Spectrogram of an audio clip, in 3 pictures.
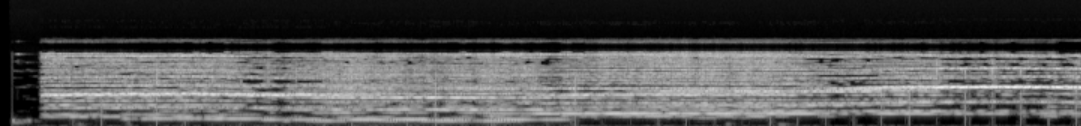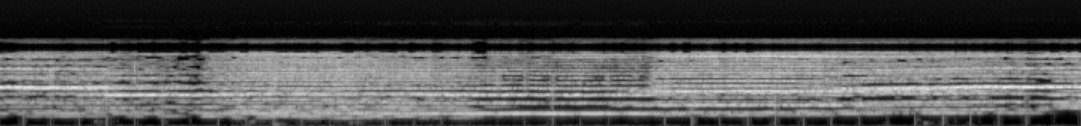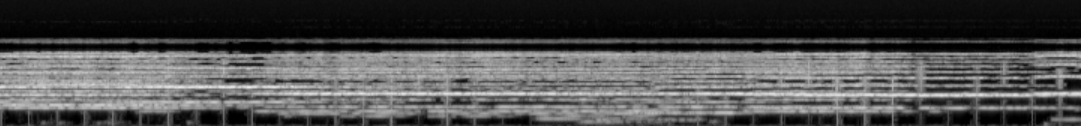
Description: som teclados

